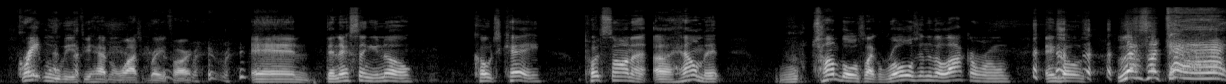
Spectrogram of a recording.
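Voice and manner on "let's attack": put-on fired-up shout, very high and enthusiastic. Telling how the coach rolled into the locker room, retelling an enthusiastic shout. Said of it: "you could tell how enthusiastic he was".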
